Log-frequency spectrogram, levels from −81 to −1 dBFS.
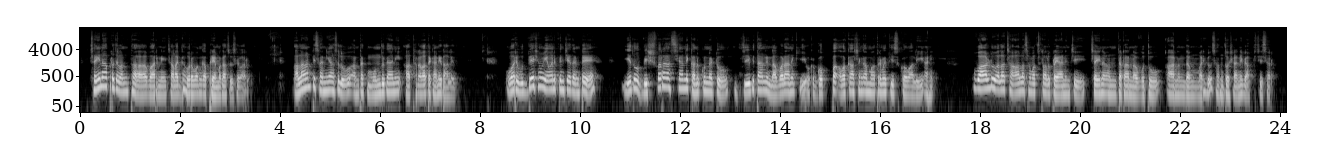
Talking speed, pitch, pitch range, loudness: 105 wpm, 140 Hz, 120-165 Hz, -21 LUFS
